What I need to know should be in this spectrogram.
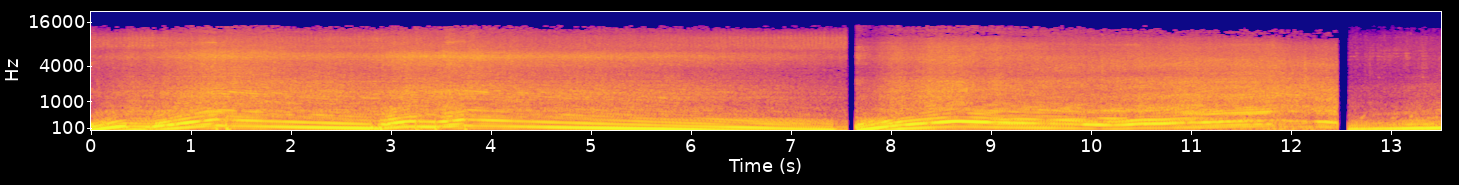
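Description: A car engine revs hard outdoors, its roar rising and falling again and again.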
